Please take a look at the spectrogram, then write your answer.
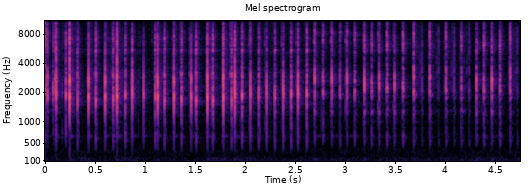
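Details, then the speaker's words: Phoenix45 keyboard, red aluminum case over brass weight, 2U backspace: quick even run of crisp muted clacks with no rattle or ping, backspace sounds good. Normal typing sound. "backspace sounds good. Yeah, that sounds 10 times better."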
